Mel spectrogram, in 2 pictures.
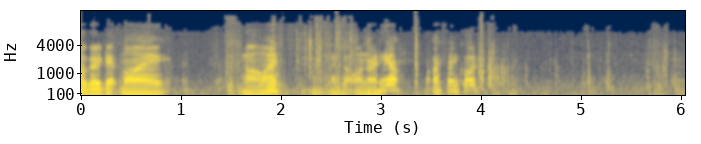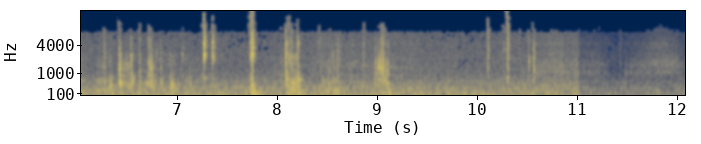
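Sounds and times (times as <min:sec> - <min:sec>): phone cable clicks and rustles: 0:01.6 - 0:09.2.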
